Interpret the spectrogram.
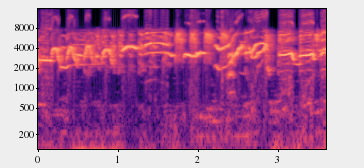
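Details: Captive Oriental magpie-robin singing in the rapid, erratic konslet style, with wing-flapping display and spread tail. Loud, varied whistled song with rising and falling slurred notes and quick warbles, almost continuous, over a low steady hum.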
